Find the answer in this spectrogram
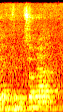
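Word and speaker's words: φθορά: Bueno, la destrucción o corrupción, como lo maneja la Reina Valera, procede del griego fetsorá, así se pronuncia, fetsorá, que se traduce como decaimiento o ruina, ya sea espontánea o infligida, ¿verdad?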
